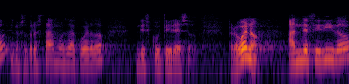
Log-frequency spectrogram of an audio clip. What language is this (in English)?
Spanish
